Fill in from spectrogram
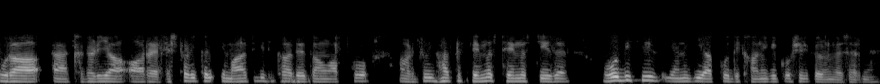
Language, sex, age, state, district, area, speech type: Urdu, male, 18-30, Bihar, Khagaria, rural, conversation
